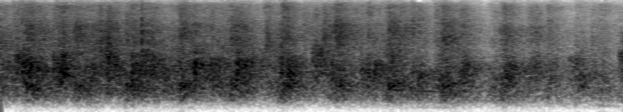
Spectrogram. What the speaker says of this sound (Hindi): उसके लिए ताली बजाएंगे।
